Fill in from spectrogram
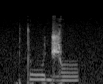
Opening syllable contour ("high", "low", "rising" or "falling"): high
